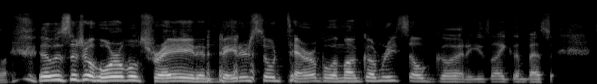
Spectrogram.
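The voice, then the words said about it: Mocking impression of the speaker's voice. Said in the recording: “This is ... doing my voice”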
